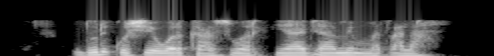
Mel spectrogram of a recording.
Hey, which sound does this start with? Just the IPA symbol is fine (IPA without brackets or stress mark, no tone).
d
